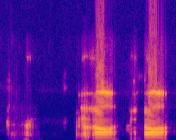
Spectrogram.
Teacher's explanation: ro ro itu adalah huruf yang terjadi karena e apa namanya gerakan berulang ya pada lidah ya atas bawah atas bawah ya bisa dirasakan ya ya bergetar ro ro nah seperti itu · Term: takrir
